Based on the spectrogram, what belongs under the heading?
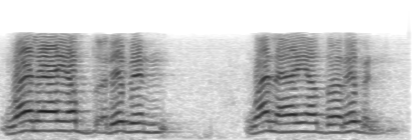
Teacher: النون اوعى تغنها اللي عليها الفتحة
